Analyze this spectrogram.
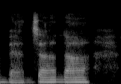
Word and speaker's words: Vajra: And again, this word Vajra in the first line is pronounced Benza by Rinpoche, and then in the very second to last line, Benzana is how what looks like Vajrana.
